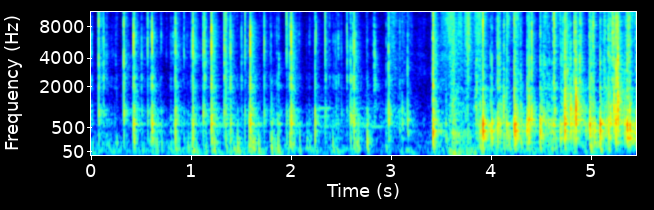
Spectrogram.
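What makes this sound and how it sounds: Fingertips tap and scratch the blue plastic cap and label area of a hollow grey plastic Poliflor furniture polish bottle, producing quick, irregular dry clicks and crinkly scratches with almost no ring. After a brief pause, the scratching turns denser and louder, with a hollow plastic tone around 600 Hz.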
